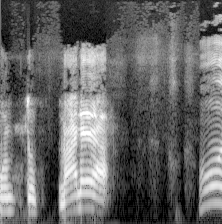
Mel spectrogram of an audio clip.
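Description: Only speech: a voice says two brief phrases in the first second, then falls silent.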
